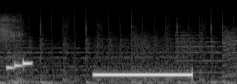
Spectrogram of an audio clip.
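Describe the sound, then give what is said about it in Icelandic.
Telephone keypad tones as a number is dialed: a few quick beeps at the start, then one long, steady tone held for about a second against faint background noise. “en í síman fer ég og hringi Þóraldan”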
